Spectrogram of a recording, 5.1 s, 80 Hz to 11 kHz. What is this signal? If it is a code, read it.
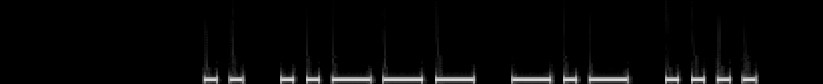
Morse code, heard as a keyed tone, about 15 wpm, 700 Hz. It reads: I2KH
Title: DXCC-100 Call Signs - 4 Characters - 15wpm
